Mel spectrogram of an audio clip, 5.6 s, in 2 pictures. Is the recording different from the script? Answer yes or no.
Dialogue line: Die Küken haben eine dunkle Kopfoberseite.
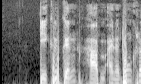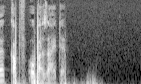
no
